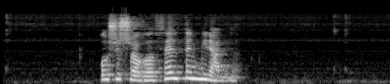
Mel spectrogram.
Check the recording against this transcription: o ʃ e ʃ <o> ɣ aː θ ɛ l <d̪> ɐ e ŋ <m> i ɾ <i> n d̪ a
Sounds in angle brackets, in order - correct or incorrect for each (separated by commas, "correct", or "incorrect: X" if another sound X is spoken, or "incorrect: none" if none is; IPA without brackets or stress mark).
incorrect: ɔ, incorrect: t̪, correct, incorrect: a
